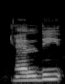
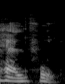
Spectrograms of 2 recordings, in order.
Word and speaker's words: healthy: 33 पे आ जाएं, हेल्दी और हेल्थफुल। HEALTHY, इसको लोग हेल्थी पढ़ते हैं, इसकी ओरिजिनल प्रोनाउंसिएशन होती है हेल्दी, सेहतमंद, तंदुरुस्त।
